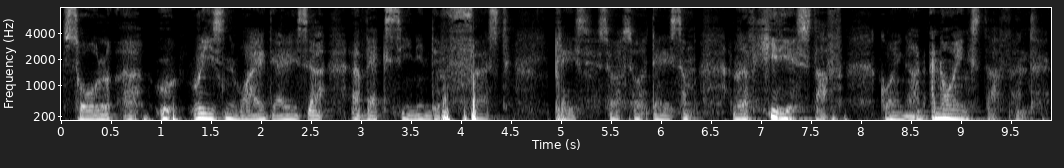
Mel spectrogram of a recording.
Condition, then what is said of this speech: Stuttering. I myself feel it in a way that my speaking has improved, that I some sort of, the more I talk, the more I speak, I stutter less.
